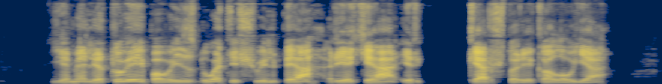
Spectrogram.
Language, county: Lithuanian, Telšiai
